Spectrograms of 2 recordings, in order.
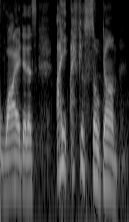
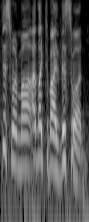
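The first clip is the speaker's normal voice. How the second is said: put-on higher-pitched, cheerful kid; louder, eager little-kid request; all happy; 5 semitones higher, 5 dB louder than usual. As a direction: act happily innocent for mom. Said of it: "I come back all happy".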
